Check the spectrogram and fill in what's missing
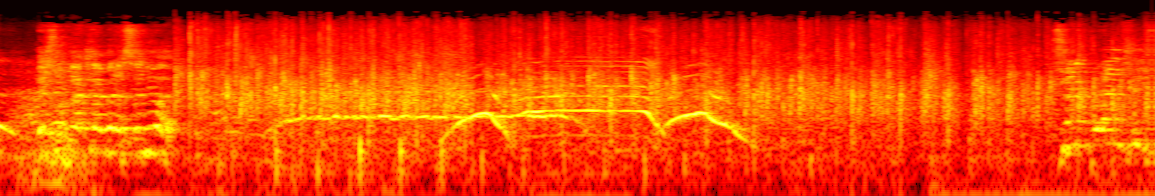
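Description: A congregation at a French-language church service breaks into loud, sustained applause and cheering, with a preacher's voice talking over it and a chanted vocal line rising through the middle.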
